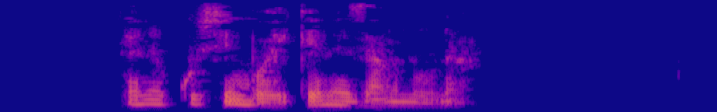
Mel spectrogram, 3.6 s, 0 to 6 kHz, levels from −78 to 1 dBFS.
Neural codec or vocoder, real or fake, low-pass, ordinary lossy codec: none; real; 5.4 kHz; MP3, 24 kbps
